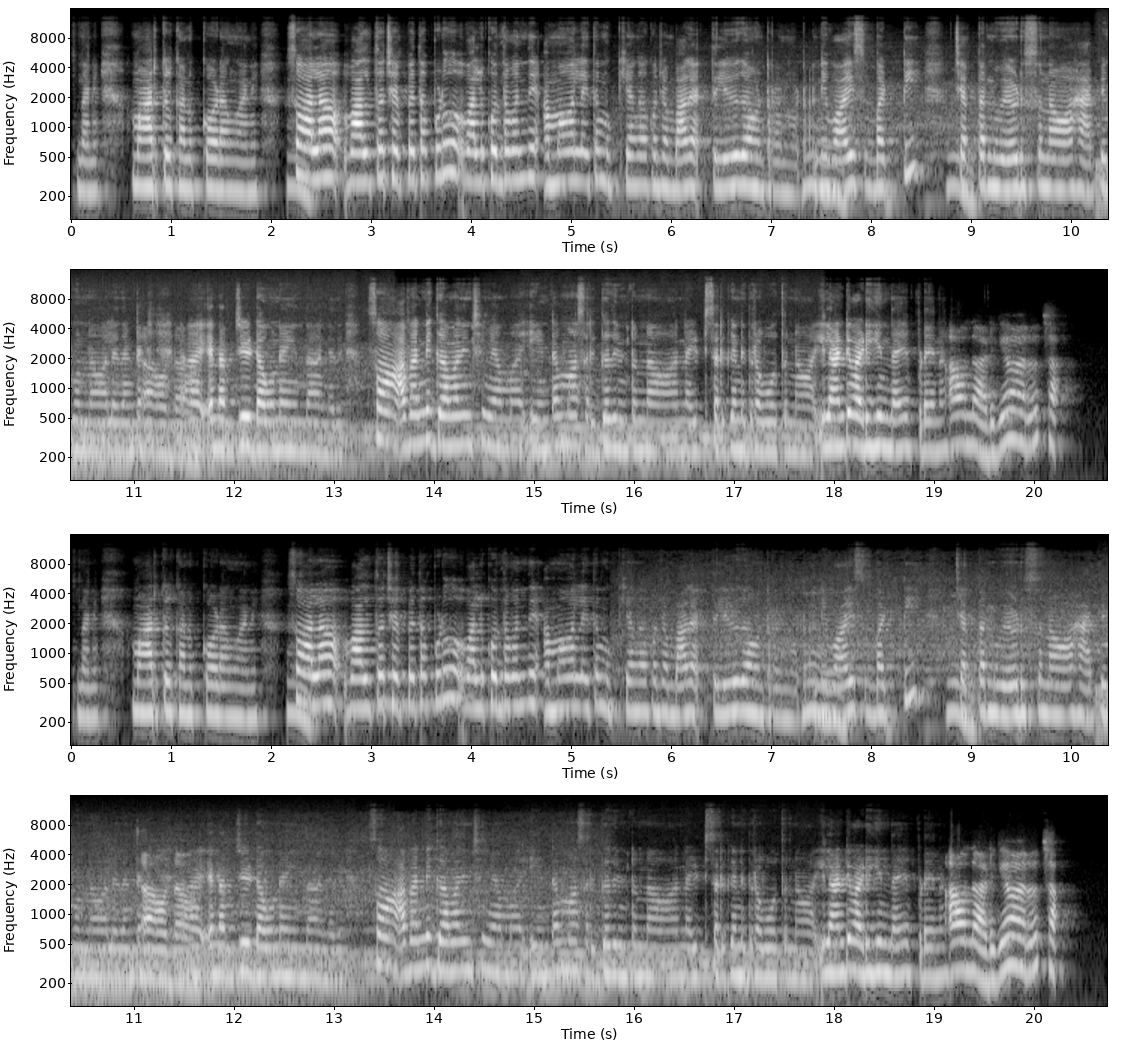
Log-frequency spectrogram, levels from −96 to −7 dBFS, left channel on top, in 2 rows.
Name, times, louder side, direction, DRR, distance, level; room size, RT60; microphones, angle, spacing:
voice 1, 0.0-19.1, left 3 dB, 65° left, 1.7 m, -24 dB
sound 1, 5.4-15.8, right 3 dB, 80° right, 3.8 m, -45 dB
voice 2, 7.3-7.8 8.7-9.0 11.1-11.7 19.1-20.2, right 4 dB, 40° right, 0.9 m, -25 dB
sound 2, 10.2-18.1, equal, 40° left, 1.5 m, -33 dB
16.5 x 9.0 x 9.4 m
head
